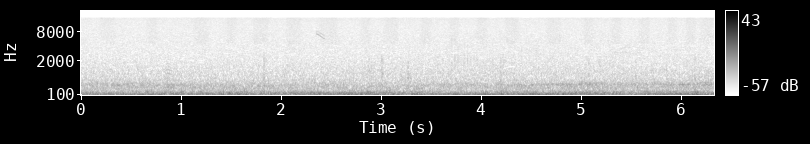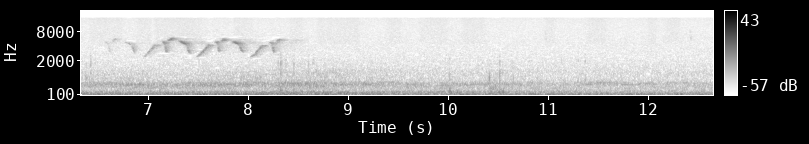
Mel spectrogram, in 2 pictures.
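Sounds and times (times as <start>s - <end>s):
low background noise: 0.0s - 12.6s
common yellowthroat singing: 6.4s - 8.8s.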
